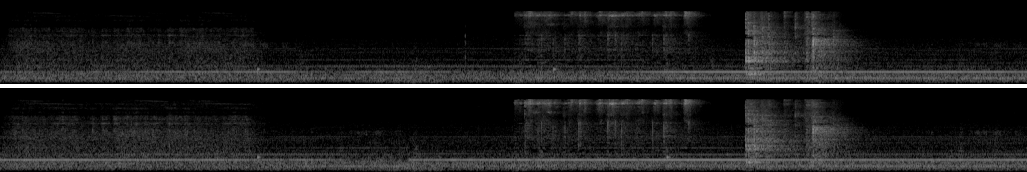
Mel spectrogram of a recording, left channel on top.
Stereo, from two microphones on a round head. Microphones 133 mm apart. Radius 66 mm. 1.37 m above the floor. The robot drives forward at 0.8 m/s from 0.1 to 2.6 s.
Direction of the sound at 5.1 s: 35° right (ahead or behind).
